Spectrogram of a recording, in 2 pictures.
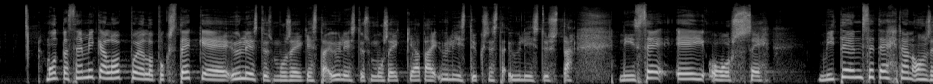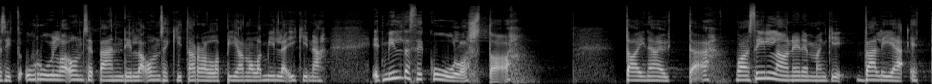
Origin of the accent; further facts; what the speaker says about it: Ilmajoki, South Ostrobothnia, Finland; mä oon siis Ilmajoelta kotosi ja siellä paikallisseurakunnassa nuoren seurakuntaan oli päässyt tunkeutumaan pari ylistysmusiikkikappaletta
